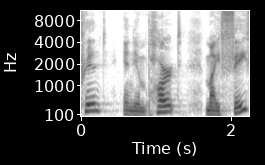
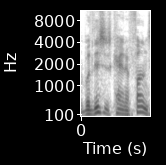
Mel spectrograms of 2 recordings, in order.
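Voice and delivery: ordinary talk

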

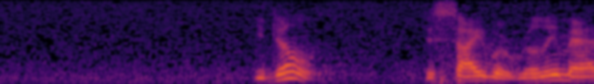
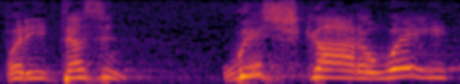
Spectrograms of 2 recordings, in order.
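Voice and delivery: preaching; 10 semitones higher, 8 dB louder, slower than usual. Acted. Preacher at full force.

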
